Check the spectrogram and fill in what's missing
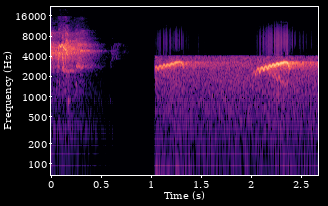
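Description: Two shrill, high whistles from a kiwi, the second rising sharply in pitch, after a brief high chirp from another bird at the start.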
